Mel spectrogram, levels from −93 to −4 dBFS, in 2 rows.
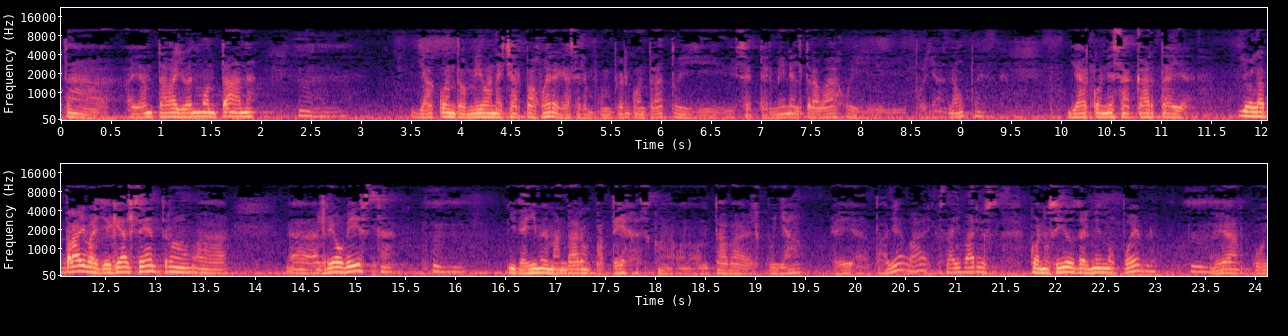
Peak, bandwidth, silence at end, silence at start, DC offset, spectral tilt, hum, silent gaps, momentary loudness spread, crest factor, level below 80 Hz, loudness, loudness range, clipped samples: -4 dBFS; 11 kHz; 0 s; 0 s; under 0.1%; -7.5 dB/octave; none; none; 18 LU; 18 dB; -38 dBFS; -21 LUFS; 9 LU; under 0.1%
